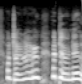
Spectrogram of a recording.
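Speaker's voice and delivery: husband mocking his wife's tense indecision, high and fretful; mock anxious wife. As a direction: imitate her tense dithering. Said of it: "she's like".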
